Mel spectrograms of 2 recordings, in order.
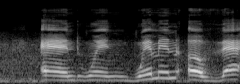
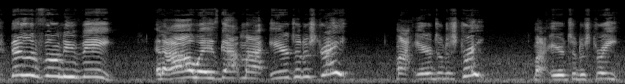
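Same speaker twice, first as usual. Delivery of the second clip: brash radio host persona; 6 semitones higher, faster than usual. Acted. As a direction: sell it like a street radio DJ. Fundi V persona again.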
